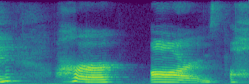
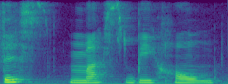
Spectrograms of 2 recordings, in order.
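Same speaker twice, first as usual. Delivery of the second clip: softer, slow tender bear; 4 semitones lower, 6 dB quieter, much slower than usual. Acted. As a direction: say it gently, full of wonder. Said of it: "he said".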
